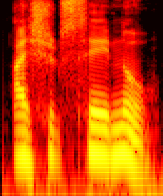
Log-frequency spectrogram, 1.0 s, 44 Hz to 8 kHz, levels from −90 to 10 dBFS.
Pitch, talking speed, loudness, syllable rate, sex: 115 Hz, 235 wpm, -16 LUFS, 4.7 syllables/s, male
